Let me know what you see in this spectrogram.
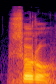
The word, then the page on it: surù: apatani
